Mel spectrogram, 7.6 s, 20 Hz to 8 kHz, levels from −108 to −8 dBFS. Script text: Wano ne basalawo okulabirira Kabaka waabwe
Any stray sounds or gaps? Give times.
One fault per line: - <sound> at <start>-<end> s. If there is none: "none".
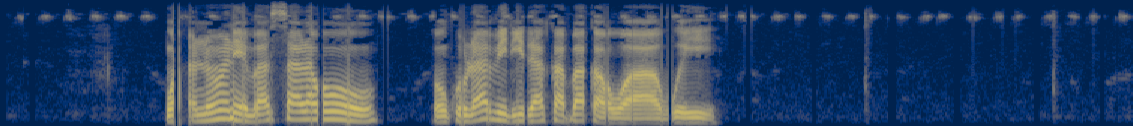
- dropout at 1.2-1.3 s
